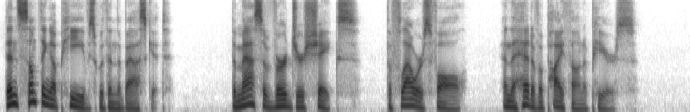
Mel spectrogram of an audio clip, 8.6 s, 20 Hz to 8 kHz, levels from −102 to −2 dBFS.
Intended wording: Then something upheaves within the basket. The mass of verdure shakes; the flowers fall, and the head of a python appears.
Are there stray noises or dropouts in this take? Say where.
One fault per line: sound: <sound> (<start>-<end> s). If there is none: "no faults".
no faults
